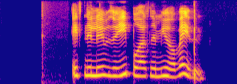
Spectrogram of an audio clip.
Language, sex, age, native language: Icelandic, female, 50-59, Icelandic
